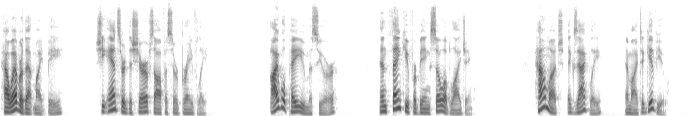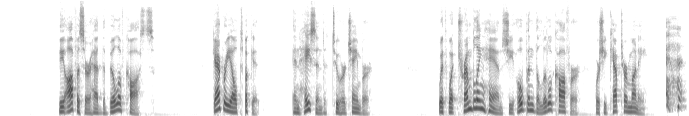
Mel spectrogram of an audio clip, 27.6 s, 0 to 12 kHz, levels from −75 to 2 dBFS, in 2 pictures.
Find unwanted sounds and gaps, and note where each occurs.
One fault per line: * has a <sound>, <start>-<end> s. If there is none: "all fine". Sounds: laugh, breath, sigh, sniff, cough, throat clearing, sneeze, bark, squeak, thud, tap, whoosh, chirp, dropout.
* has a dropout, 18.6-18.7 s
* has a cough, 27.1-27.5 s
